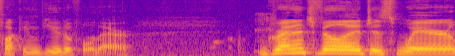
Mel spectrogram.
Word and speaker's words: Greenwich: to think I used to think it was Greenwich um well I mean people pronounce it both but uh but I say yeah I say Greenwich I'm pretty sure it's Greenwich yes it is yes so so Washington Square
